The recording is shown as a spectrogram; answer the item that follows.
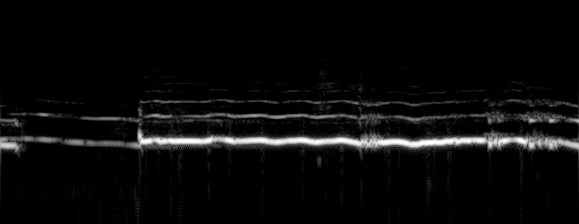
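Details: Husky singing indoors, with Key reacting to Steel the husky's singing: one long, steady, tonal howl held at an even pitch for about four seconds after a brief opening note, rich in overtones, with faint scuffling beneath.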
